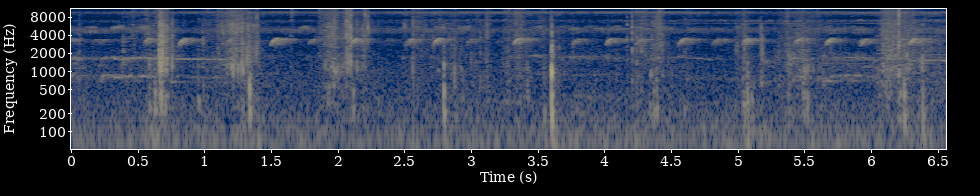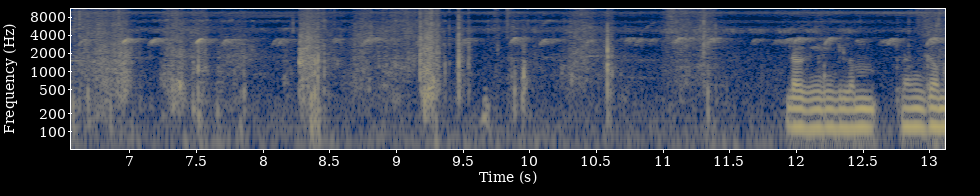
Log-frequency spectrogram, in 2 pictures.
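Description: Footsteps rustle through grass and dry leaves.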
